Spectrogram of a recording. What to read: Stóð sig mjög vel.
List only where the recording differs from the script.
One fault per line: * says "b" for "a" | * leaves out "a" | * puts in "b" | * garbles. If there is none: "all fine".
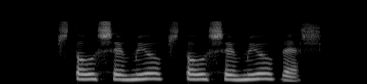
* puts in "stóð sig mjög"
